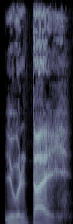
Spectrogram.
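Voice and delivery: lightly voiced Russian accent, slow and clipped; a hint of a Russian fighter's clipped threat. Fighter threatens the narrator in a clipped Russian accent. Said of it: "he clips in a heavy Russian accent".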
